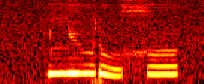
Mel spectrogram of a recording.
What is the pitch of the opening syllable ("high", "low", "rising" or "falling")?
high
